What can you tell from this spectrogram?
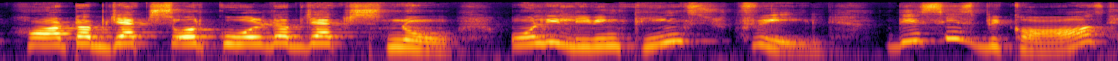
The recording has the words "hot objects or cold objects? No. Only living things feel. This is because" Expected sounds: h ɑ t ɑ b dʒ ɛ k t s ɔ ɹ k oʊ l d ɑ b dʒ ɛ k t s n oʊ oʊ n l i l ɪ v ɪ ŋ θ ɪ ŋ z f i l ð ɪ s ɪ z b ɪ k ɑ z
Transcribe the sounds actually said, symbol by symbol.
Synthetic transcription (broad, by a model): h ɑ t ɑ b dʒ ɛ k t s ɔ ɹ k oʊ l d ɑ b dʒ ɛ k t s n oʊ oʊ n l i l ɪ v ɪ ŋ t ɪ ŋ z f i l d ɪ s ɪ z b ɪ k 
